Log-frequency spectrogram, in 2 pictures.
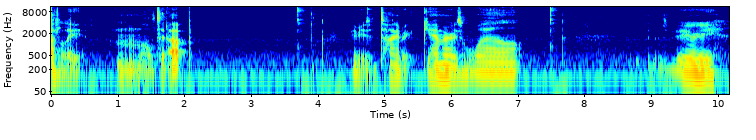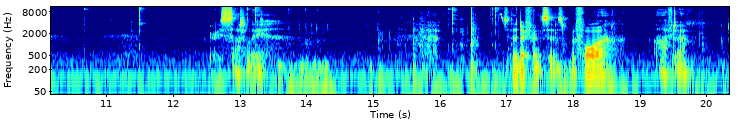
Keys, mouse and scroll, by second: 0.3 click, 3.6-5.3 drag, 7.4 click, 11.4 click, 13.2 click, 13.5-14.2 scroll down 4, 14.8 scroll down 1, 16.1 click, 16.8 click, 17.7 d, 18.4 d, 19.7 d.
